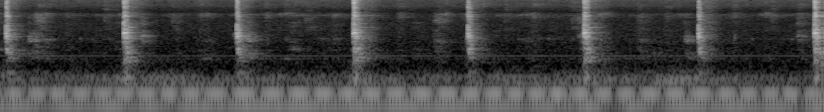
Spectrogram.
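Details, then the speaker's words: German time/strike wall clock, set in beat: crisp ticks about every half second, tick and tock evenly spaced over a faint low hum. "so a clock in beat means that it's an even spacing between the tick and the talk right so that's pretty even"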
